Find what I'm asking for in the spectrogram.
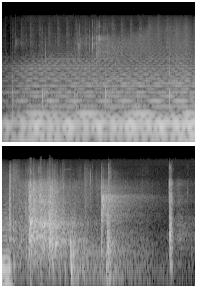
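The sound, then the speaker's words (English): A leather briefcase knocks empty food cartons off a table with a burst of clattering, then comes down with a few dull thuds. A steady low hum fills the first half before the impacts begin. “He knocks them off with his case, then places it down and shows the men the contents.”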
